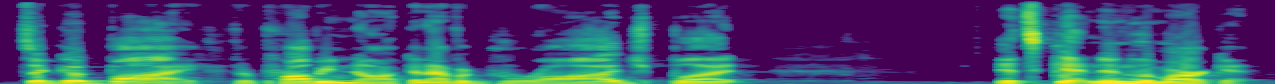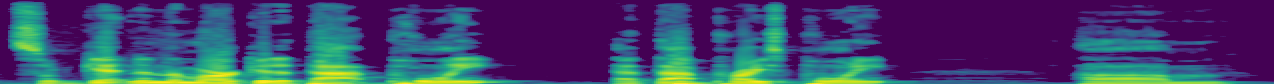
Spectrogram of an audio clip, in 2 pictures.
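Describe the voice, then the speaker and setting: Male realtor, mid-pitched, hoarse with a cold, chatty and reassuring. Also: expressive, normal speed, a bit bright. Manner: conversational, chatty and reassuring, with many fillers. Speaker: real estate agent. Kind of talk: casual advice talk to camera. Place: indoors with a colleague present.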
